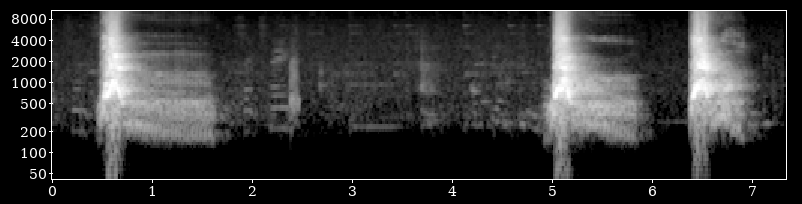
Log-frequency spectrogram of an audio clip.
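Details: Ruby, a Border Terrier, gives three loud, harsh barks. The first is drawn out for about a second, and after a long quiet gap two shorter barks come close together, with near silence around them.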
